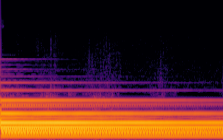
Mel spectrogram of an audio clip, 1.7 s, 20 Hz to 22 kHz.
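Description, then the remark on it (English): A single sustained D minor 11 piano chord rings out alone, rich and full, with several notes blended together and fading very gradually over a couple of seconds. “The chorus is in E flat major 9, then a C minor 7, then a D minor 11 or a D 13 sus almost.”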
